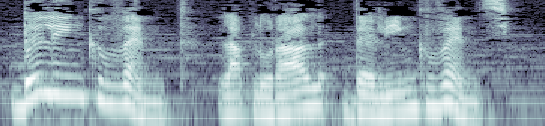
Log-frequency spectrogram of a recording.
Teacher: Am accentuat chiar partea care pune probleme, în rostire și în scriere, adică acea alăturare a consoanelor N și C. Dintre cele două, nazala N e adesea omisă, cu siguranță pentru că delinquent, o formă greșită, este mai comod de pronunțat.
